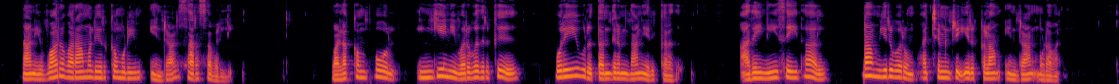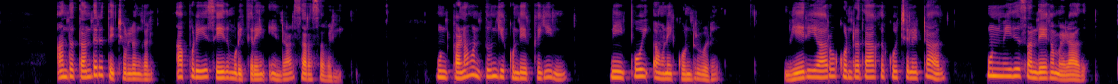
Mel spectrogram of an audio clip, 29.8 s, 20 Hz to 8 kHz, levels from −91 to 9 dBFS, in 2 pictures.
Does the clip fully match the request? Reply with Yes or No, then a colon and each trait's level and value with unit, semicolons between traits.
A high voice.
No: medium, 160 Hz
